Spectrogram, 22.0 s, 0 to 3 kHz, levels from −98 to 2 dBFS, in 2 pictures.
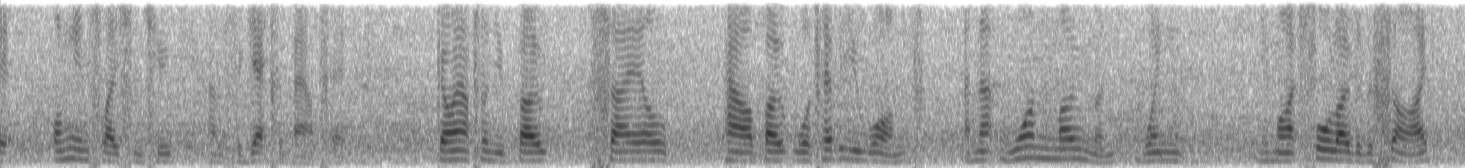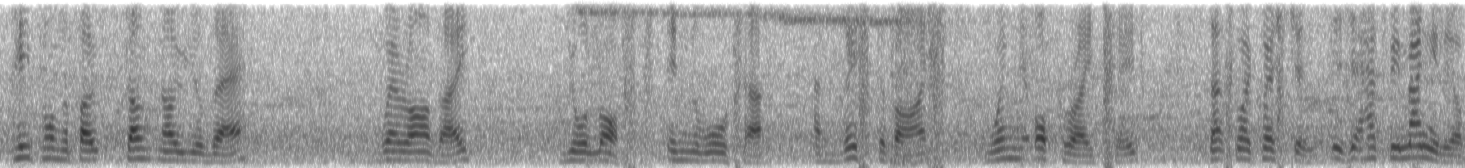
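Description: Aliasing runs through the whole clip. The audio was brought down to a much lower sample rate without first filtering out the high frequencies. The sound points to a drop from 44.1 kHz to about 6 kHz. Everything above the 3 kHz folding point mirrors back down to false, unrelated pitches. These foldovers sit roughly 20 dB below the wanted sound. They add a gritty, metallic edge. The spectrum runs hard right up to 3 kHz.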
